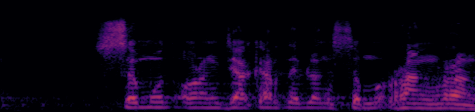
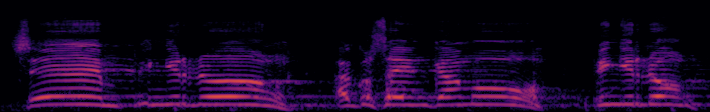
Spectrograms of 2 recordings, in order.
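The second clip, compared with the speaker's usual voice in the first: high, slow, loud singsong plea; drawn-out high pleading; child coaxing ants; 7 semitones higher, 6 dB louder, much slower than usual. Retold or imitated.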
